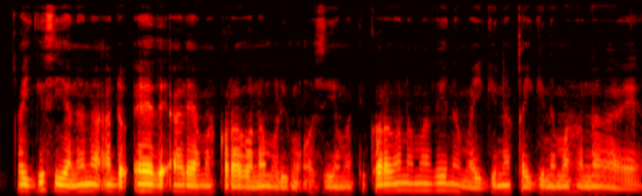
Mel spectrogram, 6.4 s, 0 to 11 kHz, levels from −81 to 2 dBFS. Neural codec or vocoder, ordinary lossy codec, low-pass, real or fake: none; AAC, 48 kbps; 9.9 kHz; real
